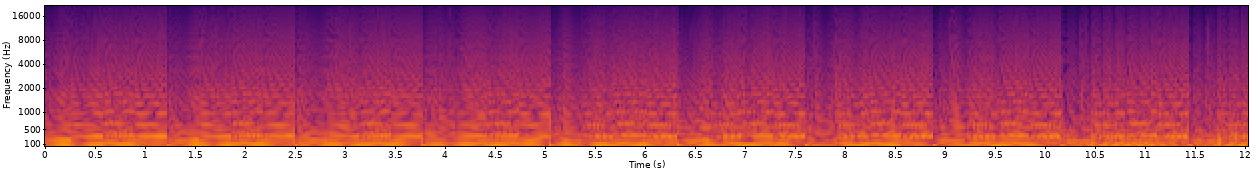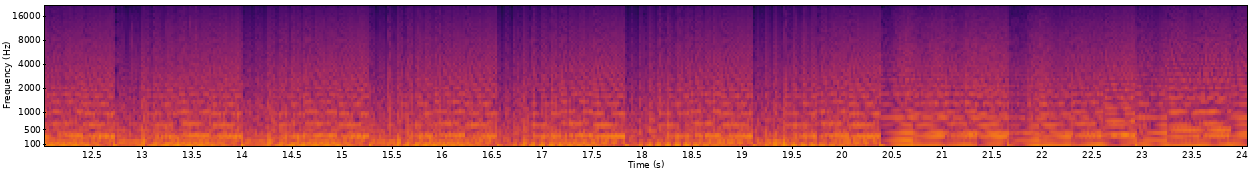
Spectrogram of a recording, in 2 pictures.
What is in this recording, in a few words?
Slow n Cool, MOS6581R2; sid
